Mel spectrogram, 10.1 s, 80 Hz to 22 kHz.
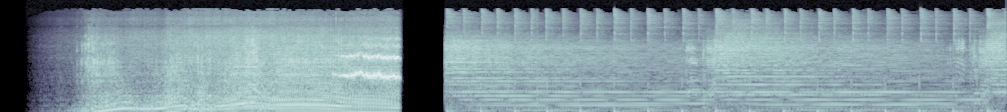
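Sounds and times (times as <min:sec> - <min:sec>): car engine revving: 0:00.6 - 0:04.0
tire squeal: 0:02.4 - 0:04.1.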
